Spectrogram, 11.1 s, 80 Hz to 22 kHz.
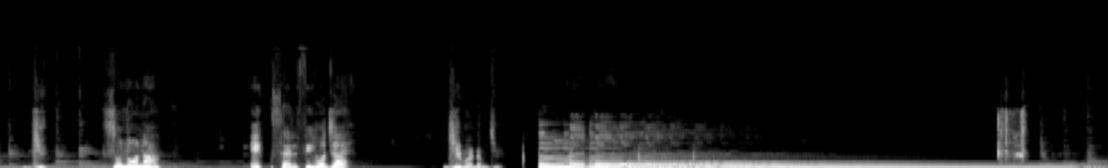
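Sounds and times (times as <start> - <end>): plucked-string music: 5.3 - 11.0
held background music note: 5.4 - 11.0
phone camera shutter click: 10.0 - 10.5.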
